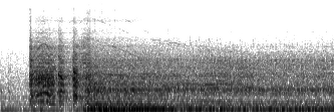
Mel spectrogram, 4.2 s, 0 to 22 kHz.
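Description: A Cadillac engine cranks over on the starter during a compression test on cylinder 4, a loud close burst of rapid cranking that settles into a steady rough drone with no one speaking.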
